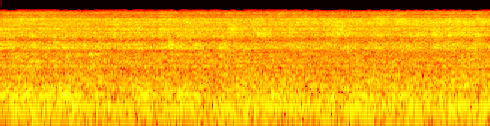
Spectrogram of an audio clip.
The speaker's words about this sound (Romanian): Personajul feminin care se bucură de un duș, nu-i așa? Toți ne bucurăm de această mică plăcere a modernității.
